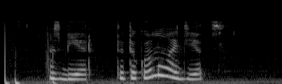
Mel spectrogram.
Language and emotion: Russian, positive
